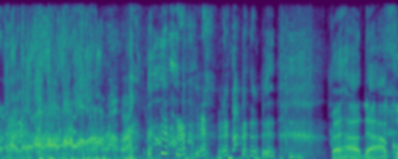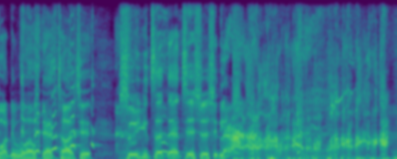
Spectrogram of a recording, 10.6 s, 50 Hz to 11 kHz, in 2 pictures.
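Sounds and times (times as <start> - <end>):
dog snarling and whining: 0.0 - 2.0, 8.4 - 10.5
dog growling: 0.0 - 2.6, 8.4 - 10.5
laughter: 0.0 - 10.5
speech: 2.6 - 9.0.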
